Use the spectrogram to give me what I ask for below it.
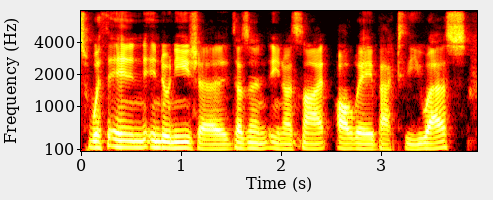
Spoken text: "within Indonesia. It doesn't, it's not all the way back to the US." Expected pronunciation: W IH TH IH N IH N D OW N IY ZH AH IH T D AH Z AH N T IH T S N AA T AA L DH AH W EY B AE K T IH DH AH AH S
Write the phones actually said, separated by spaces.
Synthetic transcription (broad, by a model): W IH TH IH N IH N D OW N IY ZH AH IH T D AH Z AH N T IH T S N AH T AA L DH AH W EY B AE K T IH DH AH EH S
